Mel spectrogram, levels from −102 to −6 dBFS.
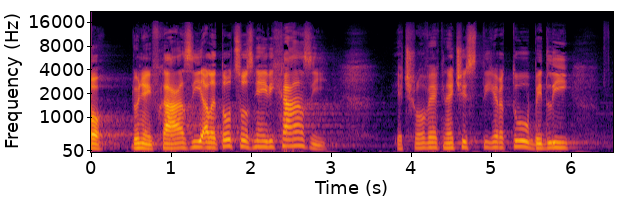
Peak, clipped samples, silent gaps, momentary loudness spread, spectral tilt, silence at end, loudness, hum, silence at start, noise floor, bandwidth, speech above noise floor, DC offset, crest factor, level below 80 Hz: -6 dBFS; under 0.1%; none; 14 LU; -4 dB/octave; 0.5 s; -28 LUFS; none; 0 s; -58 dBFS; 16.5 kHz; 29 dB; under 0.1%; 24 dB; -66 dBFS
